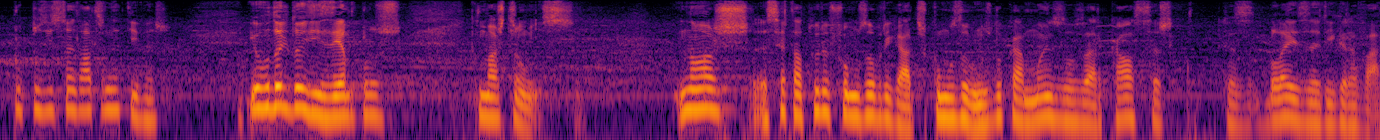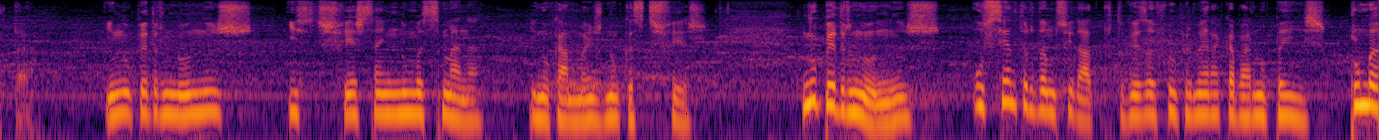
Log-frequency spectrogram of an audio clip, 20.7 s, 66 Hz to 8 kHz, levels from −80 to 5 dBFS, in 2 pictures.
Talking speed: 170 wpm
